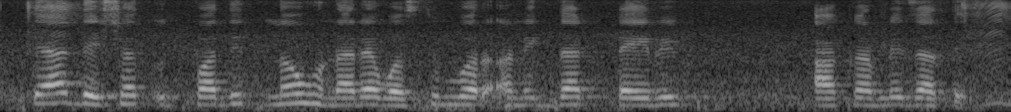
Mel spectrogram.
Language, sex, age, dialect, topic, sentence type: Marathi, female, 56-60, Varhadi, banking, statement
